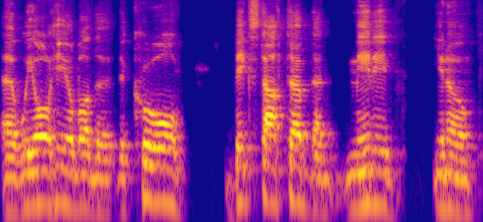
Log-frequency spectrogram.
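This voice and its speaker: Guest, forties, man from Belgium, measured, restarts often. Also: medium pitch, steady tone. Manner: measured, with frequent restarts and fillers. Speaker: guest, finance executive. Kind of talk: podcast interview answers.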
